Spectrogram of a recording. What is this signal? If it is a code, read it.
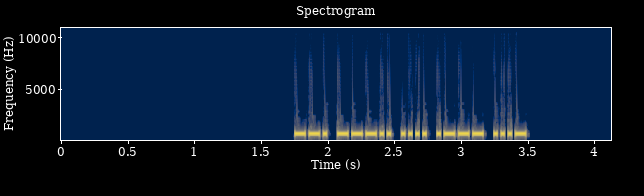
Morse code, heard as a keyed tone, about 42 wpm, 700 Hz. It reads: G8HJV
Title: DXCC-100 Call Signs - 5 Characters - 45wpm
